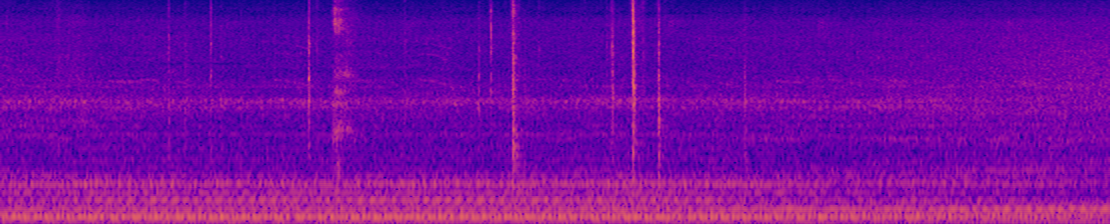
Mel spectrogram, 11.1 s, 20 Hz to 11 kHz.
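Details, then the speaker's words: 1968 Ford Mustang small-block V8 running with new Flowmaster-style mufflers and GT tips: deep, even rumble pulsing steadily with no misses, knocks or ticks; healthy, with excellent oil pressure. "the exhaust is new there are Flowmasters type style whatever mufflers"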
